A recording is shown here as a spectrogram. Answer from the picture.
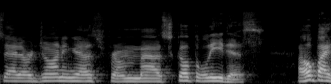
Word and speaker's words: Scopelitis: Um, as I said, uh, we have two attorneys that are joining us from Scopalitus.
